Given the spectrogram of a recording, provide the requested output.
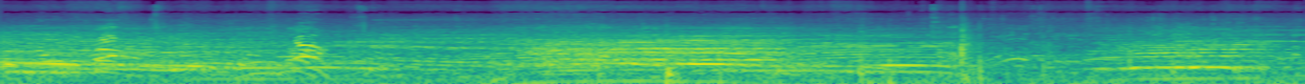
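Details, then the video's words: Big cattle unloaded from a truck for weighing in the morning: repeated harmonic lowing moos from more than one animal, rising and falling, with faint talk and background noise. "PROSES SAPI SAPI MONSTER TURUN DARI TRUK DI TIMBANG"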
